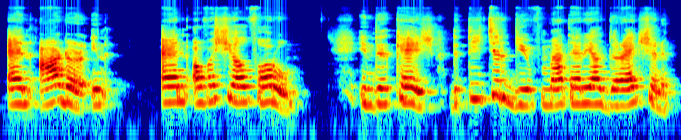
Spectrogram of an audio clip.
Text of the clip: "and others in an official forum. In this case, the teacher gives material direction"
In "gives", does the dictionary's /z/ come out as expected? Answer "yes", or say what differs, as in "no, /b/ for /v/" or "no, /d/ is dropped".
no, /z/ is dropped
